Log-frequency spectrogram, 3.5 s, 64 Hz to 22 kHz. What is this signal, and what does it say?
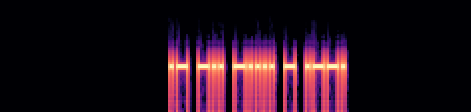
Morse code, heard as a keyed tone, about 44 wpm, 690 Hz. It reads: AD6TP
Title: USA Call Signs Repeated 3x 45wpm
